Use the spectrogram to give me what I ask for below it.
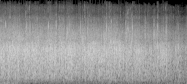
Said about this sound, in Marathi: सो एकदा तिच्यासाठी जोरदार टाळ्या झाल्या पाहिजे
